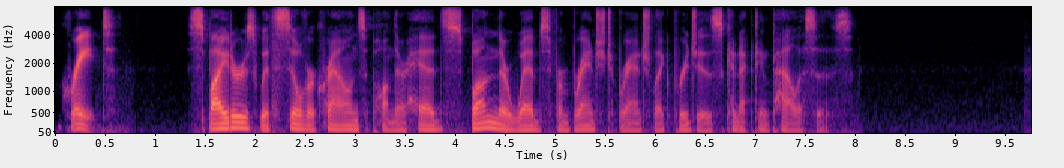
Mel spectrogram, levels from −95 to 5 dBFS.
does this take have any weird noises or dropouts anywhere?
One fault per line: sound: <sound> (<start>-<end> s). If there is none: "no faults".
no faults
